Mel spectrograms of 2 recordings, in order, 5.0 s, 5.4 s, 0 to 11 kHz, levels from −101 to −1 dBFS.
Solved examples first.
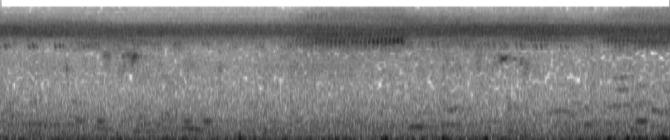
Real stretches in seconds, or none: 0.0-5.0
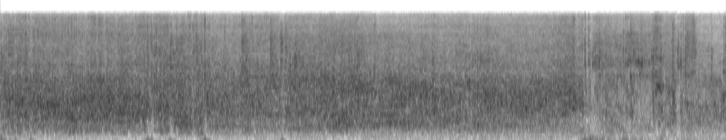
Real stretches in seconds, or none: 0.0-4.4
